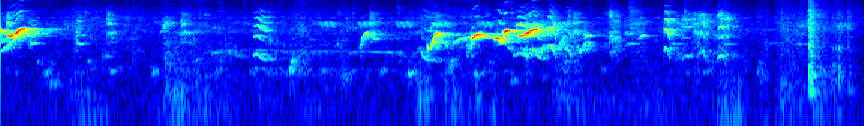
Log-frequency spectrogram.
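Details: Lure call of a black-crested bulbul, opening with a loud sharp whistled note, then scattered chirps building to a rich, liquid warbling phrase in the middle, followed by quieter twitters and a faint click.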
